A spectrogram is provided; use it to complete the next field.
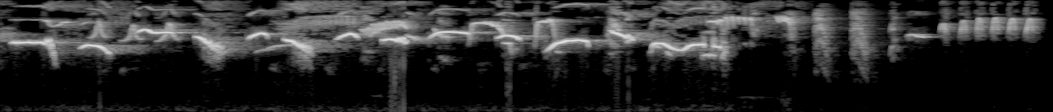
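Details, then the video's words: Oriental magpie-robin sound used to lure birds for trapping: clear, bright whistled phrases repeated about four times a second, looping up and down, then trailing into quicker thin chips and a short high trill. "suara ampuh pikat burung Kacer"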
